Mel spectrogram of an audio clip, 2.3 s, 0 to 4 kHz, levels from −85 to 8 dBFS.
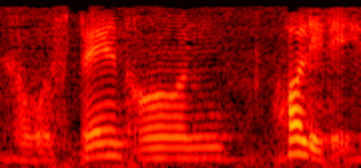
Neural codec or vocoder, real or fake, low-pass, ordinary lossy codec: codec, 16 kHz, 8 kbps, FunCodec, trained on Chinese and English, 25 frames a second; fake; 3.6 kHz; MP3, 16 kbps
